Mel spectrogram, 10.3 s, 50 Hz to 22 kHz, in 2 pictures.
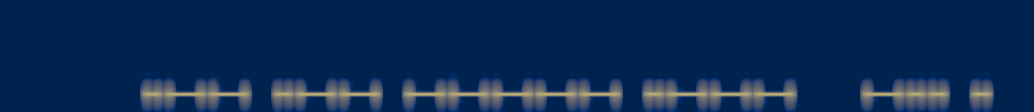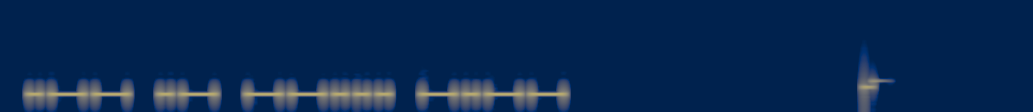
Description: Morse code, heard as a keyed tone, about 23 wpm, 700 Hz. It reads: WW0J DE WA7Y
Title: USA Callsign DE Callsign - 4 Characters - 22wpm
